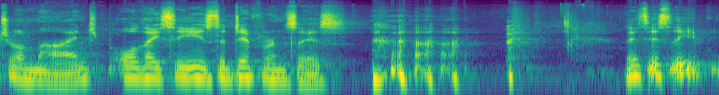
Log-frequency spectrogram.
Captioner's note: laughs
